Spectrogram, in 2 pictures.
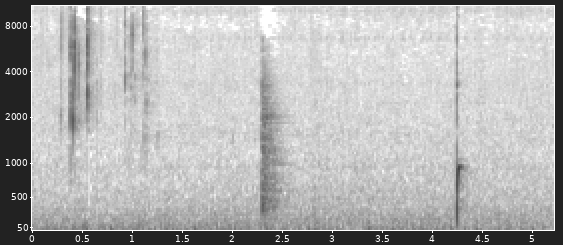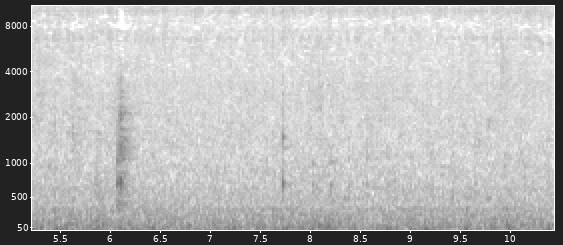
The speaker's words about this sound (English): So let's go ahead and pop the cork and see how this looks in the glass.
